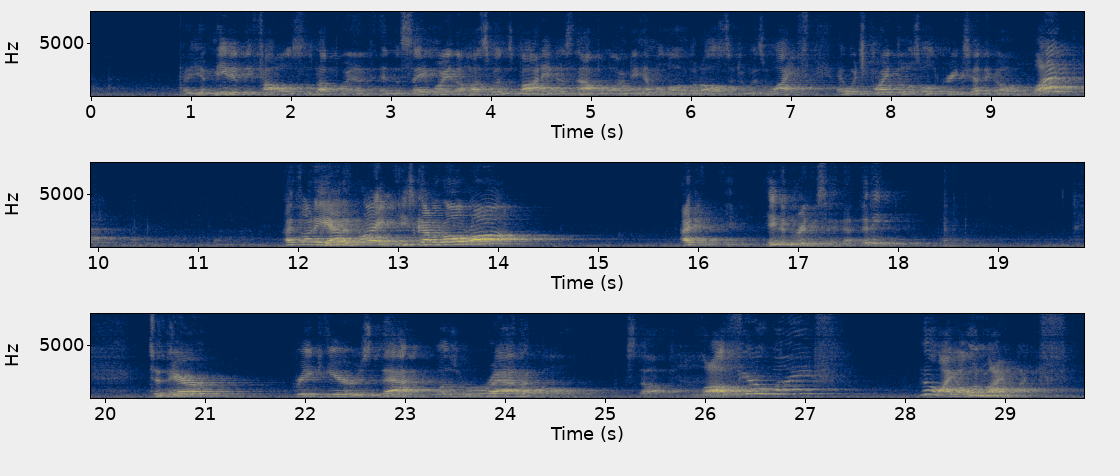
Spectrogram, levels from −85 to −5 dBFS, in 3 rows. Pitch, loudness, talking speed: 150 Hz, -31 LUFS, 145 wpm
